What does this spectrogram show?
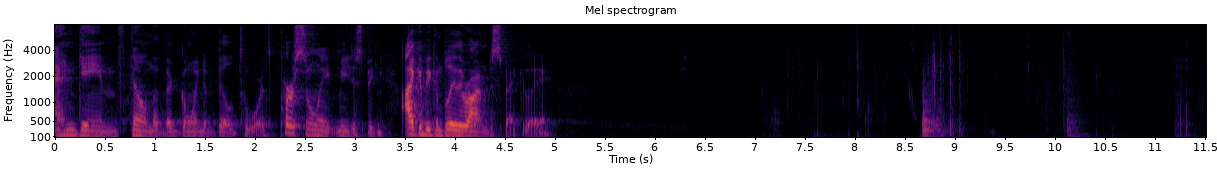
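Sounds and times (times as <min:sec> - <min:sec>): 
speech: 0:00.0 - 0:05.1
person chewing ice: 0:06.8 - 0:11.5.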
